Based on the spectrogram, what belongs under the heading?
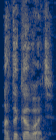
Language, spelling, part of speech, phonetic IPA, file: Russian, атаковать, verb, [ɐtəkɐˈvatʲ], Ru-атаковать.ogg
- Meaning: to attack, to charge, to assault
